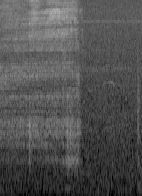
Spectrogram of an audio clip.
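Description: A man slurping a sip from a mug: one noisy draw lasting about a second.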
